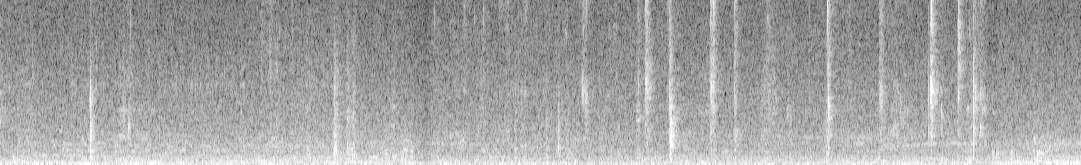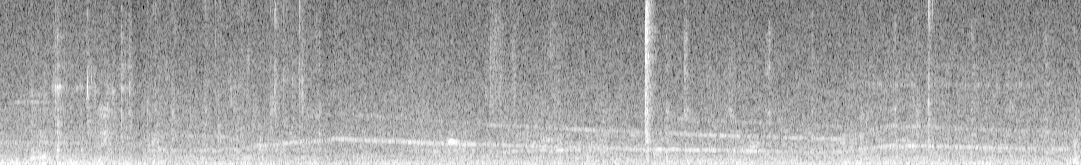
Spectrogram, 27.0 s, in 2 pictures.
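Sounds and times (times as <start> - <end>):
chewing and crunching food: 0.0 - 3.8, 5.3 - 27.0
distant siren: 9.9 - 27.0.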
